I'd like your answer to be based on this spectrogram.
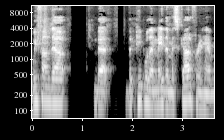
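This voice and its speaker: Here a man speaks with a medium pitch and ordinary pitch variation. His voice is somewhat breathy. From Mexico, then San Diego from sixth grade. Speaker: teacher and mezcal brand founder. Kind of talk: casual interview.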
